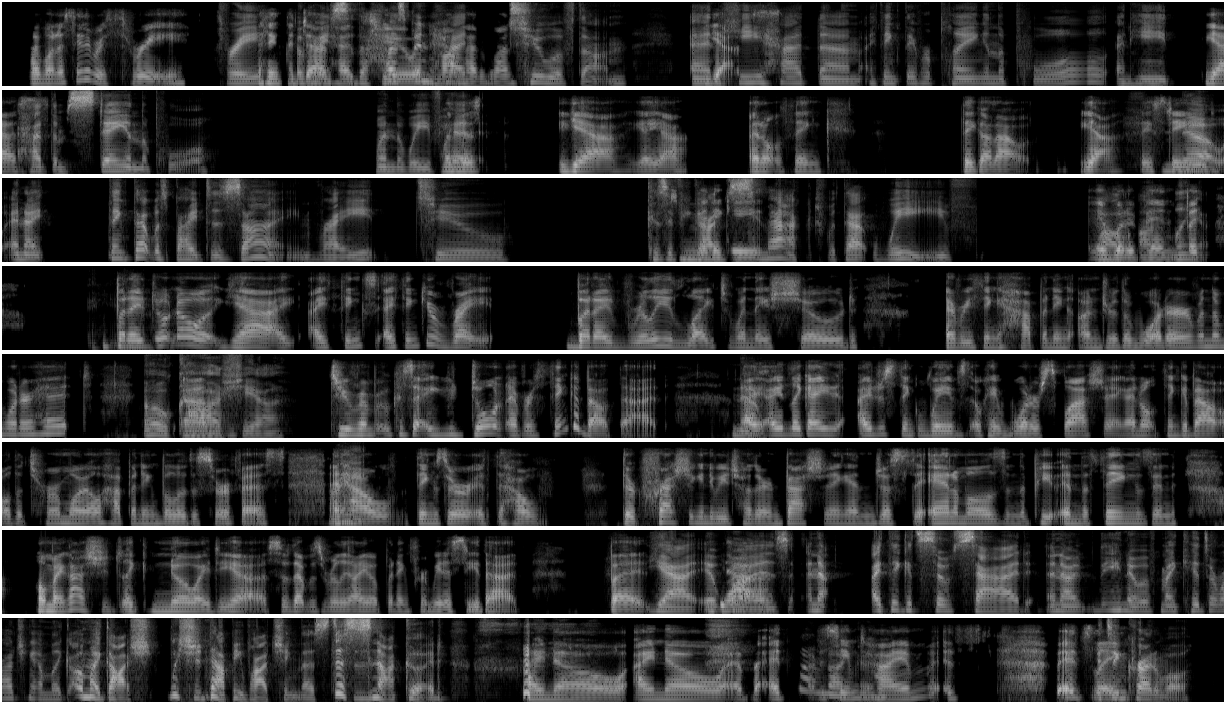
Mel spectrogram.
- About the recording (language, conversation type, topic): English, unstructured, What makes a movie memorable for you?
- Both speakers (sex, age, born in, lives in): female, 40-44, United States, United States; female, 50-54, United States, United States
- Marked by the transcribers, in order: tapping; other background noise; angry: "Oh my gosh, we should … is not good"; laugh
